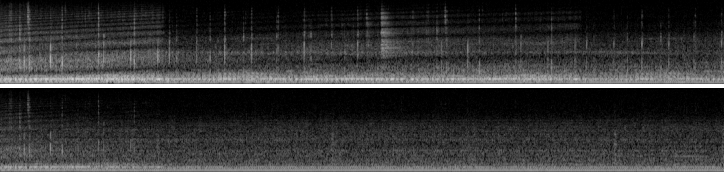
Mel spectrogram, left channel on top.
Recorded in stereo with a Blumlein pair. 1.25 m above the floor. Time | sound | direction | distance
0.0 | a motorcycle | 65° left | ?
